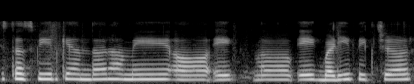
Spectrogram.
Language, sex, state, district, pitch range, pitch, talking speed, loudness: Hindi, female, Madhya Pradesh, Bhopal, 215-240 Hz, 230 Hz, 145 wpm, -16 LUFS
